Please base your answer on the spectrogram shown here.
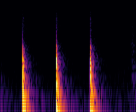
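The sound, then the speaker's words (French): Three firm knocks on a wooden door, evenly spaced, followed by a much fainter fourth tap. No one speaks. “Voici, je me tiens à la porte et je frappe.”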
